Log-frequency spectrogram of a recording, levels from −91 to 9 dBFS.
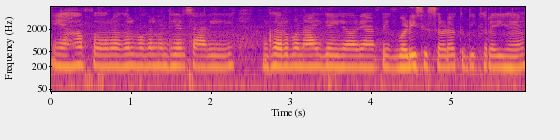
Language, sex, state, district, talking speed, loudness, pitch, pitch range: Hindi, female, Bihar, Saharsa, 200 wpm, -17 LUFS, 205 Hz, 200-210 Hz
